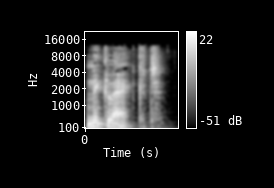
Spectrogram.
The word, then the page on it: neglect: British English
